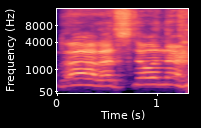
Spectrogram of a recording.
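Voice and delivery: loud, high, drawn-out belly laugh; bellowing laughter. Acted. Shopkeeper bellows at the players, roaring with laughter. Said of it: "bellows laughter".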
